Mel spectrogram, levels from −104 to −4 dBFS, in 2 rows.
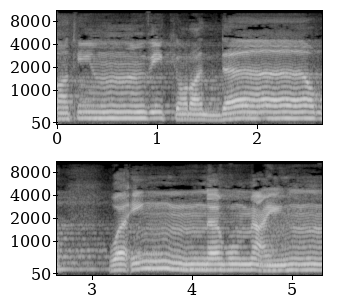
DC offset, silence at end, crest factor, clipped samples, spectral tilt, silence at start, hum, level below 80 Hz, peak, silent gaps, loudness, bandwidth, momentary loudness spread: under 0.1%; 0 s; 14 dB; under 0.1%; -5.5 dB/octave; 0 s; none; -72 dBFS; -10 dBFS; none; -25 LUFS; 10.5 kHz; 5 LU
